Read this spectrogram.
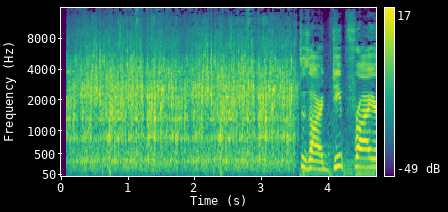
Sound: water boiling

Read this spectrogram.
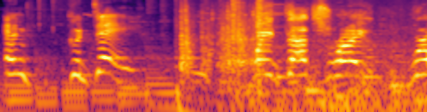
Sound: phone slams down

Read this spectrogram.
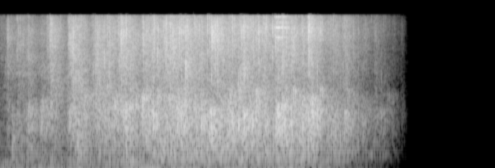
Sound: applause

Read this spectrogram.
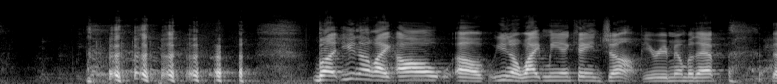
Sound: laughing

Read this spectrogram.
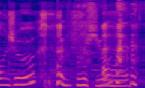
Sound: laughter

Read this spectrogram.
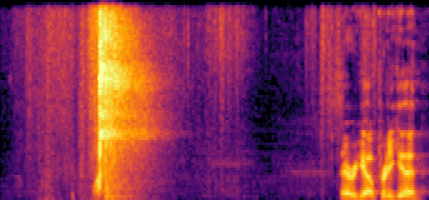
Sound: golf club whacking ball

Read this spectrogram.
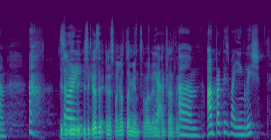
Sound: Spanish language

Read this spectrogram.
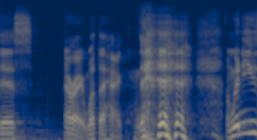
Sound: laughs

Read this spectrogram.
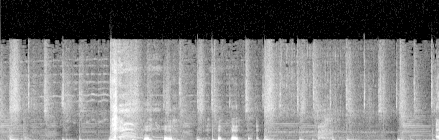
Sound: laughing

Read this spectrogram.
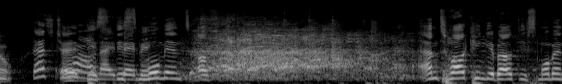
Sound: audience laughing

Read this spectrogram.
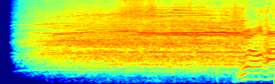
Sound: audience cheering

